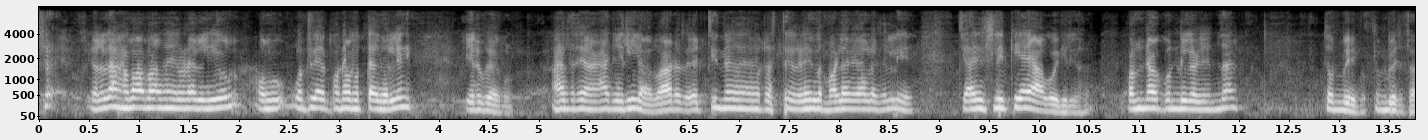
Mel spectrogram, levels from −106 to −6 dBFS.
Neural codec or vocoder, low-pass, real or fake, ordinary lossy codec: codec, 24 kHz, 1.5 kbps, HILCodec; 7.2 kHz; fake; none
